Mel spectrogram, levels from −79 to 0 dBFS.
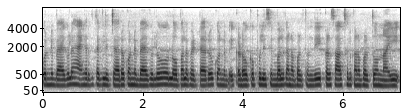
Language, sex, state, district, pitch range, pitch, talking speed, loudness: Telugu, female, Andhra Pradesh, Srikakulam, 165-175 Hz, 170 Hz, 175 wpm, -15 LUFS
